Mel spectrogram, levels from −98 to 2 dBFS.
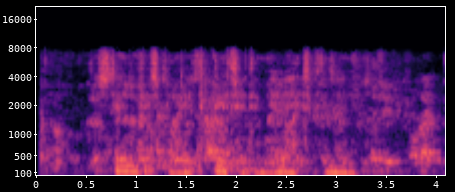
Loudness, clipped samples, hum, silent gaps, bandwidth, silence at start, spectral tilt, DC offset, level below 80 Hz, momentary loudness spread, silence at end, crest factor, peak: -33 LUFS; under 0.1%; none; none; 8.2 kHz; 0 s; -4 dB/octave; under 0.1%; -64 dBFS; 9 LU; 0 s; 18 dB; -16 dBFS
